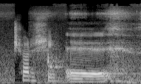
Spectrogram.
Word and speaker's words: Saoirse: si es que se pronuncia así, Saoirse. – Saoirse. – Saoirse, es complicado.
